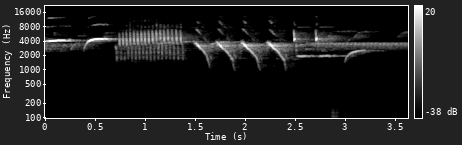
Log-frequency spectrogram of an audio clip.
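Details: White-rumped shama of the captive-bred blorok (pied) variety, sung as a clear-voiced master song for training. A sharp whistle and a buzzy rattle lead into a run of four steeply falling slurred notes, then short high chips and a rising whistle.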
